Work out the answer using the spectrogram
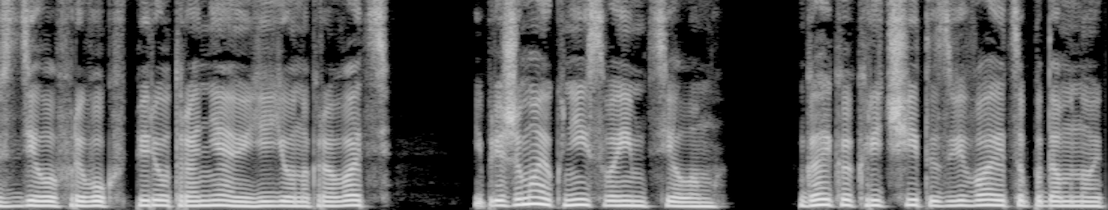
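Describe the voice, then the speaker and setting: A woman narrating a first-person novel in a steady, measured way. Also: on the low side, no echo, clean studio sound. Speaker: audiobook narrator.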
